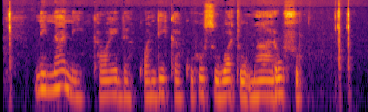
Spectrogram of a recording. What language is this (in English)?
Swahili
